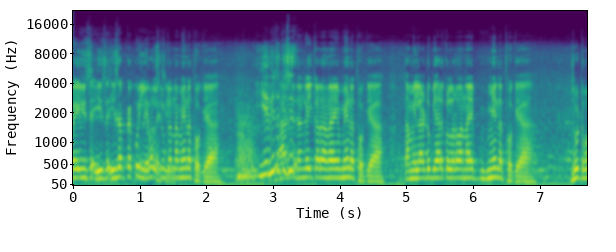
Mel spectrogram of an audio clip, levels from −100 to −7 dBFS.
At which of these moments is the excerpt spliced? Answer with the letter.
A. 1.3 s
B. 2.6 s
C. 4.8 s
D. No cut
A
